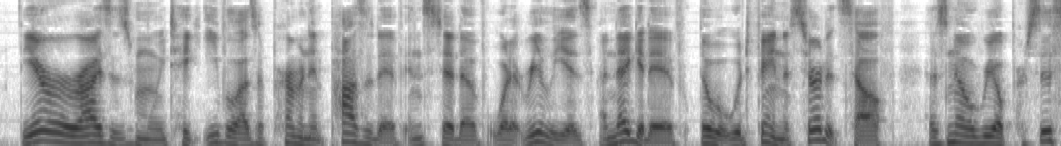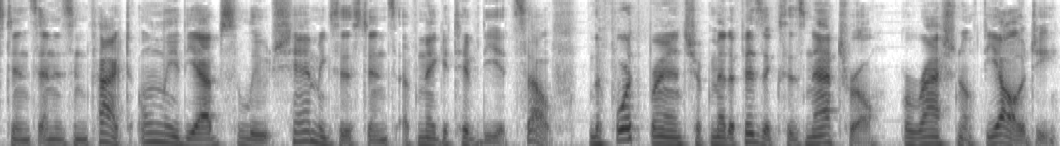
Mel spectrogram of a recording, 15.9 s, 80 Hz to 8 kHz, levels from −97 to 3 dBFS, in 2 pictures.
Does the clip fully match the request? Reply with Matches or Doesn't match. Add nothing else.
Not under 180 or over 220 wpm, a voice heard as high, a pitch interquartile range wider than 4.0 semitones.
Doesn't match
